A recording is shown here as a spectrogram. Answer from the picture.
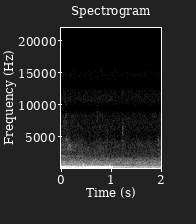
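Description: Low, steady engine hum of a motor vehicle, with a low rumble underneath, fading about a second in.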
